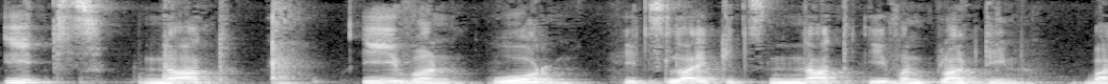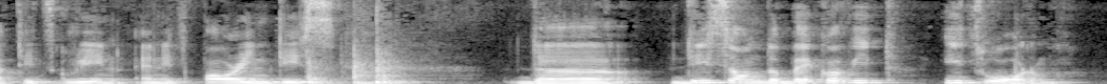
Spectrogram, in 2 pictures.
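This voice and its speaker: A man's voice: mid-range voice, takes it slowly, background noise. A man giving a casual, unscripted product demo, hesitating and thinking aloud as he goes. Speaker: DIY electronics video maker.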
